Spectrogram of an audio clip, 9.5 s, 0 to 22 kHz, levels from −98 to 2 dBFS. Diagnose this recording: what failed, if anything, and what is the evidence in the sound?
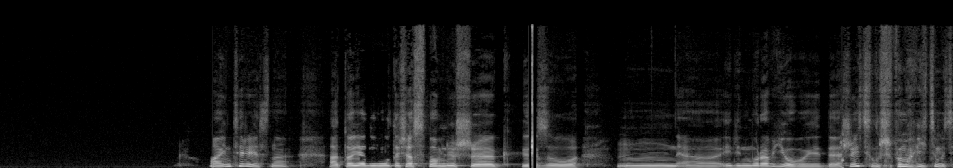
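Damaged data in a compressed stream at 2.11–2.15 s, 5.29–5.39 s and 8.40–8.45 s, heard as short chirps or blips cutting into the speech. At the codec stage, corrupted bytes make the decoder misread those frames, lose sync and hunt for the next valid frame header.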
